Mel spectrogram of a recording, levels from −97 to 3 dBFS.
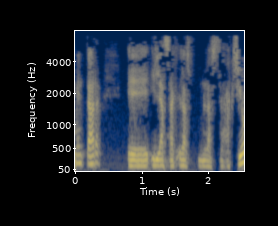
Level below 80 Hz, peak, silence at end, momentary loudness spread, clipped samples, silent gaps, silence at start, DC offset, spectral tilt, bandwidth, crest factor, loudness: -54 dBFS; -2 dBFS; 0 s; 9 LU; under 0.1%; none; 0 s; under 0.1%; -5.5 dB/octave; 7.4 kHz; 20 dB; -25 LUFS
